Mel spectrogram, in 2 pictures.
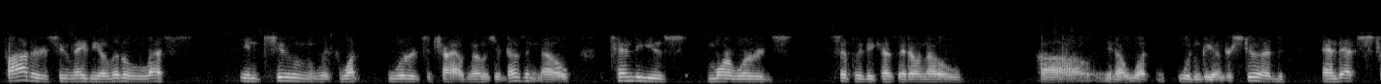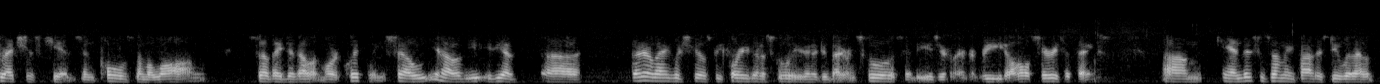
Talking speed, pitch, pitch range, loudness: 200 wpm, 135 Hz, 125-145 Hz, -24 LUFS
